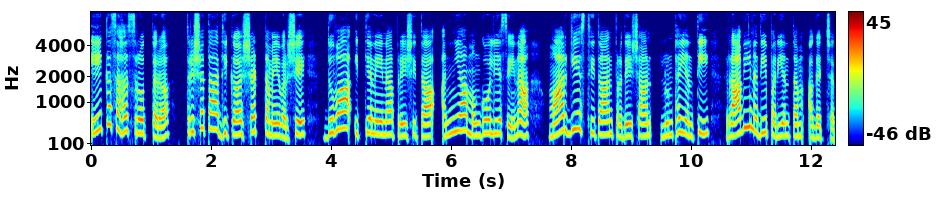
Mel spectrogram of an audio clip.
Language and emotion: Sanskrit, neutral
